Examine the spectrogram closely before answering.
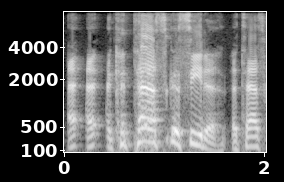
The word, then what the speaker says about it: Atascocita: How do you say it? Atascocita. No, he said Atascocita. Atascocita? Oh, shoot, man. I've been wrong the whole time. Right here.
